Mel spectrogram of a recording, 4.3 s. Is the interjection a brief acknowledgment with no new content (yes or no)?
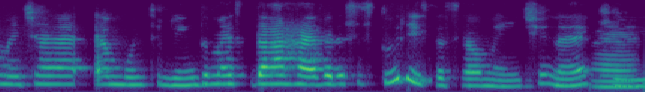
yes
